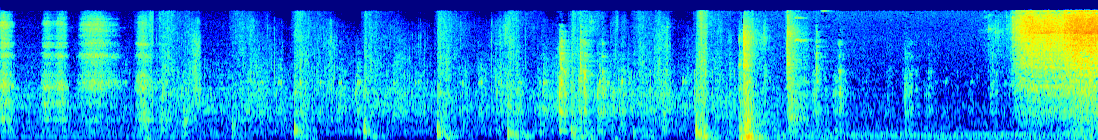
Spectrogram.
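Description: Water pipes give off scattered creaks and knocks, one sharper than the rest midway, before a steady hissing rush of shower water starts at the end. No one speaks.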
